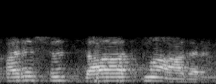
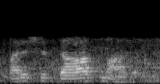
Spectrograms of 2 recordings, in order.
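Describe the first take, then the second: First: పరిశుద్ధాత్మ stretched slow and weighty; slow, solemn పరిశుద్ధాత్మ ఆదరణ; drawn-out answer. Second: Said in the usual way. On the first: Shown as a demonstration. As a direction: answer slowly, leaning on పరిశుద్ధాత్మ. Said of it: "ఏ ఆదరణ?". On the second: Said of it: "ఏ ఆదరణ అంటే ఇది?".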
